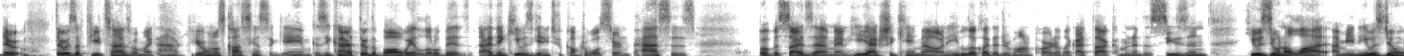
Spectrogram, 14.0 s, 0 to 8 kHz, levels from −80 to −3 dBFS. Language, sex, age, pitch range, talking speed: English, male, 20-39, 145-170 Hz, 295 wpm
